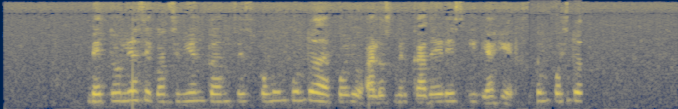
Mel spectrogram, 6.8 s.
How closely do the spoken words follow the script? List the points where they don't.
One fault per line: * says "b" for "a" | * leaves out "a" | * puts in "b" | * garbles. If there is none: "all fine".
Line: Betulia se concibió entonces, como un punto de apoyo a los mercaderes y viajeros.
* garbles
